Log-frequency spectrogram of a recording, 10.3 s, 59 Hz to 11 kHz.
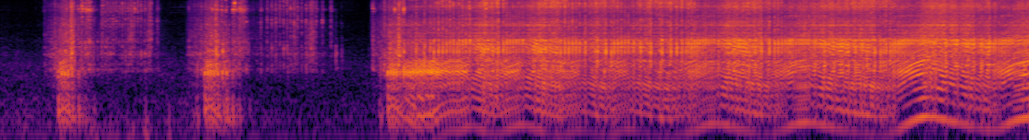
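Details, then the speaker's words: Troy-Bilt TB 225 tiller's replacement small two-stroke engine, primed and choked: two starter pulls, then it catches and runs strongly, revving up and down cleanly; running normally. "there you go guys it runs fine that engine was eight dollars"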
